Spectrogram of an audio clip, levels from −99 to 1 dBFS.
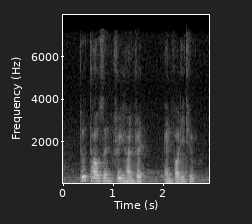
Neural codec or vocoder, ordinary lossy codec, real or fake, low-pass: none; AAC, 32 kbps; real; 7.2 kHz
